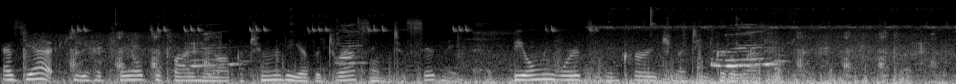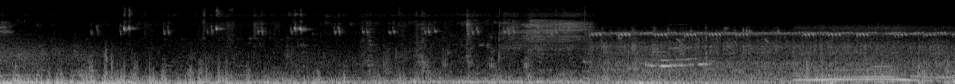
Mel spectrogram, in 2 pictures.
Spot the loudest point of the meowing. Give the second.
7 s.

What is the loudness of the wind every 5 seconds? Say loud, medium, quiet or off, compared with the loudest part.
medium, loud, medium, medium.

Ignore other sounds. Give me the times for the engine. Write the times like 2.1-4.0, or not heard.
17.4-19.0.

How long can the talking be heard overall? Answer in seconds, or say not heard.
8 s.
